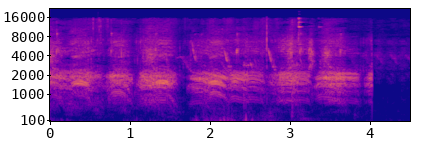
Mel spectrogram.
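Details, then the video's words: Crows cawing, played to attract crows: repeated harsh caws from several birds in pulsing bursts, then stopping abruptly near the end into quiet. "Crow sounds to attract crows"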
